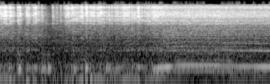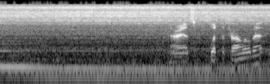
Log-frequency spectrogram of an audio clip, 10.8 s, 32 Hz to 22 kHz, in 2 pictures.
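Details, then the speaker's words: BMW N54 engine with a loud, low idle that wavers and stumbles before settling somewhat, with misfires. Symptoms are long starts, soot from the exhaust and smoke from both ends. A fuel delivery problem is suspected but unconfirmed. "So that's a symptom. Long starts, rough idle, soot coming out of the exhaust, smokes from both ends, possible fuel delivery problem."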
